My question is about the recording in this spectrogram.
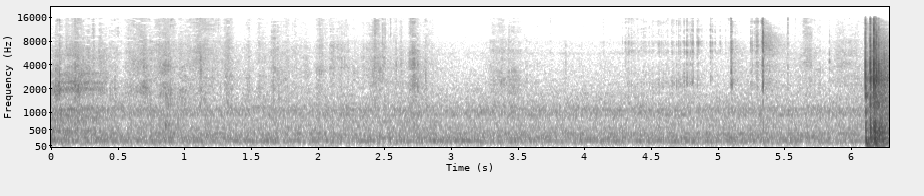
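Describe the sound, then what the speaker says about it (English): Scissors snip through wallet material once, a sharp, close cut that ends the clip after several seconds of quiet rustling and light handling noise. "So all I'm gonna do is just cut that off."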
